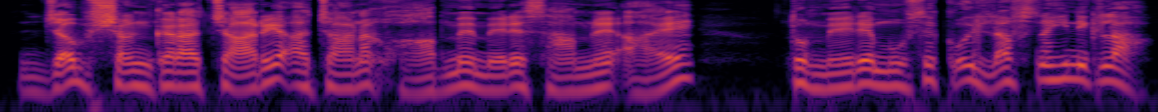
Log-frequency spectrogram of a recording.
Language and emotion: Urdu, surprised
